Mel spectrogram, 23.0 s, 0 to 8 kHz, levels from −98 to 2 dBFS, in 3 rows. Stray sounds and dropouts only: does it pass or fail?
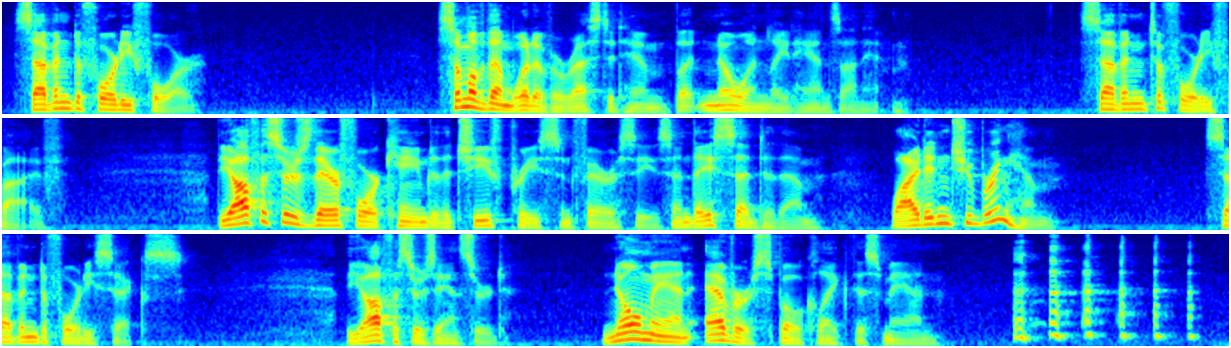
fail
